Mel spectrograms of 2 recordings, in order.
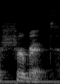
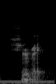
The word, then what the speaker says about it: sherbet: Let's go over Rainbow Sherbet, or Sherbet, really, right, is how it's pronounced. Sherbet.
